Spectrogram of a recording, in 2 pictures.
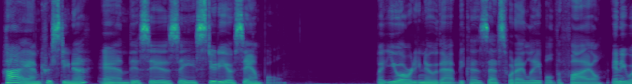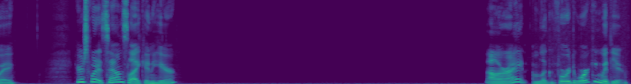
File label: studio sample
